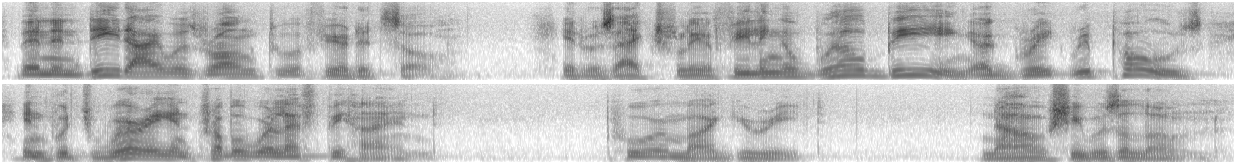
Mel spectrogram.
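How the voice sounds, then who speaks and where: A man playing a troubled, tender husband believed dead, in a deliberate 1950s radio horror monologue. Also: on the low side, sing-song, darkish tone, dull audio. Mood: sorrowful. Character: anguished French husband believed dead, telling his tale. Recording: noisy vintage 1950s radio recording.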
